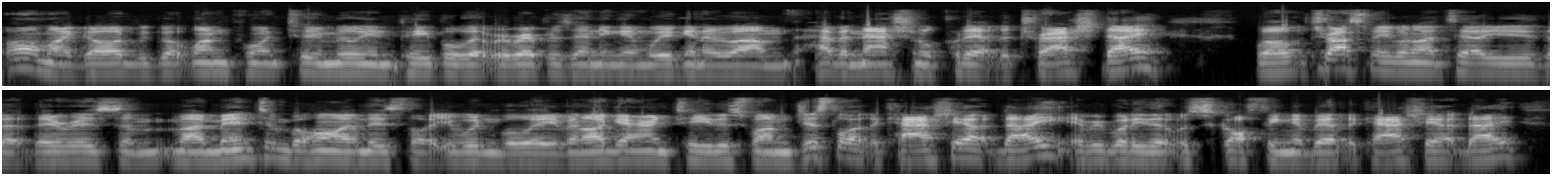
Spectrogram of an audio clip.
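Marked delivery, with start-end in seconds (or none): none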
